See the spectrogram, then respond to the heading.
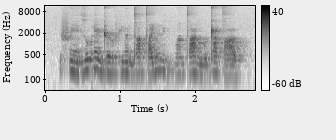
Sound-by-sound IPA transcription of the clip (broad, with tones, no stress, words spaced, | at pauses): fẽ˧˩ zu˦˥ɾẽ˥˩ɖʊ˧˩ɭfjə̃˧˩ dʊ˩˧˩tˤɪ˩˥ʎy˥˩d bə̃˩˧˩tˤy˩˧˩ ŋu˩˥ɖe˦˥tˤu˩˧˩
